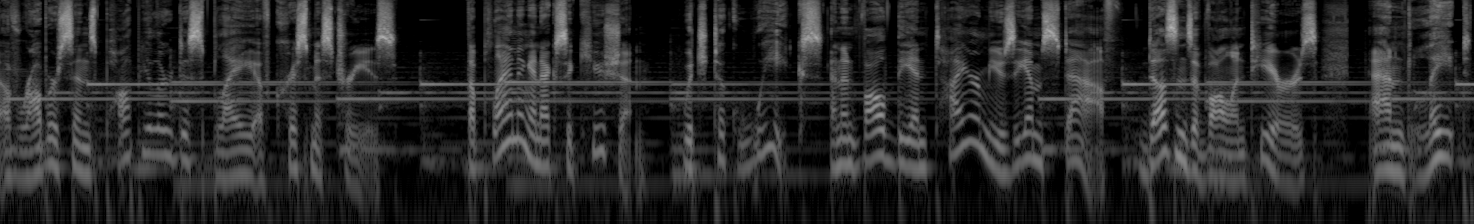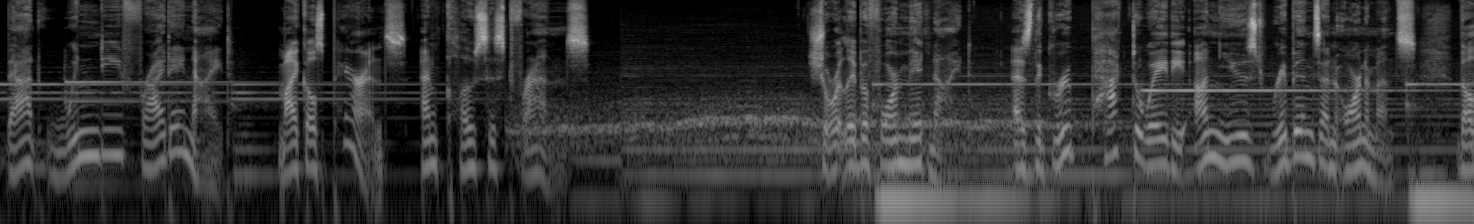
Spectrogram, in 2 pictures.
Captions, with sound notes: of Roberson's popular display of Christmas trees. The planning and execution, which took weeks and involved the entire museum staff, dozens of volunteers, and, late that windy Friday night, Michael's parents and closest friends. (wind howling) Shortly before midnight, as the group packed away the unused ribbons and ornaments,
